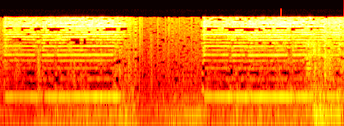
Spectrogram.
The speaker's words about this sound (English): All right, Wolf. Give the buzzer a punch.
